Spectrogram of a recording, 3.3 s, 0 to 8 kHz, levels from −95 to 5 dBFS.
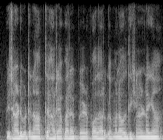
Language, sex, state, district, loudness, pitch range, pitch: Hindi, male, Uttarakhand, Uttarkashi, -13 LUFS, 105-110 Hz, 110 Hz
